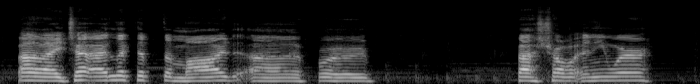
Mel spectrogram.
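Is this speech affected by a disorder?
Yes: cerebral palsy; wheelchair user.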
